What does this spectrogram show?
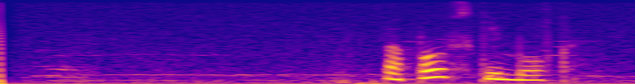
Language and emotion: Russian, neutral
